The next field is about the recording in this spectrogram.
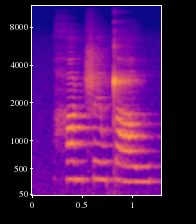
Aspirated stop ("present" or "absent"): absent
